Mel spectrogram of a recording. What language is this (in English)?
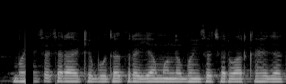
Chhattisgarhi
